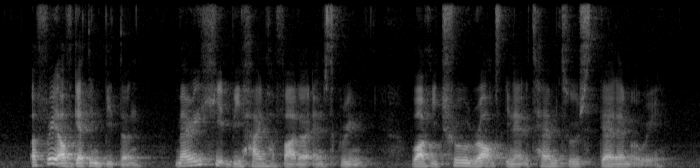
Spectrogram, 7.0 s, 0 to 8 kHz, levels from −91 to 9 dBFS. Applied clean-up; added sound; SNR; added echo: none; none; none; none.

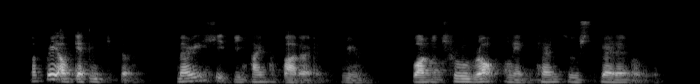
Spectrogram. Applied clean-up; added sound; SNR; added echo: neural mask model DeepFilterNet 3.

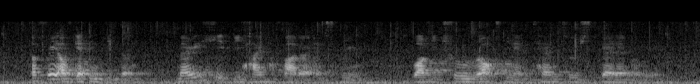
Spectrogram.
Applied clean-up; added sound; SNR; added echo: none; Rain; 10 dB; reverberation time 1.8 s.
